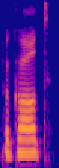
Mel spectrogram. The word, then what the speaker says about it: Picoult: always forget how Picoult is actually spelled, it's Picoult. Okay, and it's not pronounced Picoult, it's pronounced Picoult.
